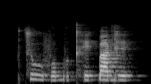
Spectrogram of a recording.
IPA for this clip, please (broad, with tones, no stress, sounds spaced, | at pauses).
t͡s uː˦˨ f o˦ b ʊ˨ kʰ e˦ k͡p a˦ ɡ ɪ˦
